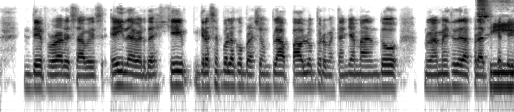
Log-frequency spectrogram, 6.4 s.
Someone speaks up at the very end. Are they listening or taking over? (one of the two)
taking over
